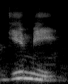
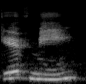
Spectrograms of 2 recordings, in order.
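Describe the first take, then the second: First: It is blended into one word, gimme. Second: It is said as two separate words. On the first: "often we hear gimme" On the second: "instead of saying give me"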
